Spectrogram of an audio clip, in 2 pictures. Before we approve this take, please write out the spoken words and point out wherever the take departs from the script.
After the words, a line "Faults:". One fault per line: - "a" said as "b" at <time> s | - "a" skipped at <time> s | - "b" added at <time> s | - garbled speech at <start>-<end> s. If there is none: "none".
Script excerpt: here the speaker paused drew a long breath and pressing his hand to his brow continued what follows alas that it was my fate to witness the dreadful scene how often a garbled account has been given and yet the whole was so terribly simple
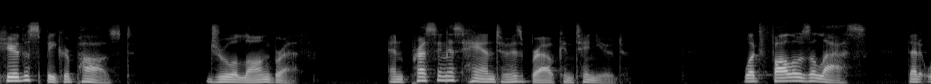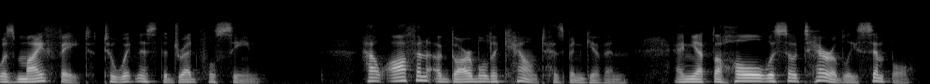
here the speaker paused drew a long breath and pressing his hand to his brow continued what follows alas that it was my fate to witness the dreadful scene how often a garbled account has been given and yet the whole was so terribly simple
Faults:
none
